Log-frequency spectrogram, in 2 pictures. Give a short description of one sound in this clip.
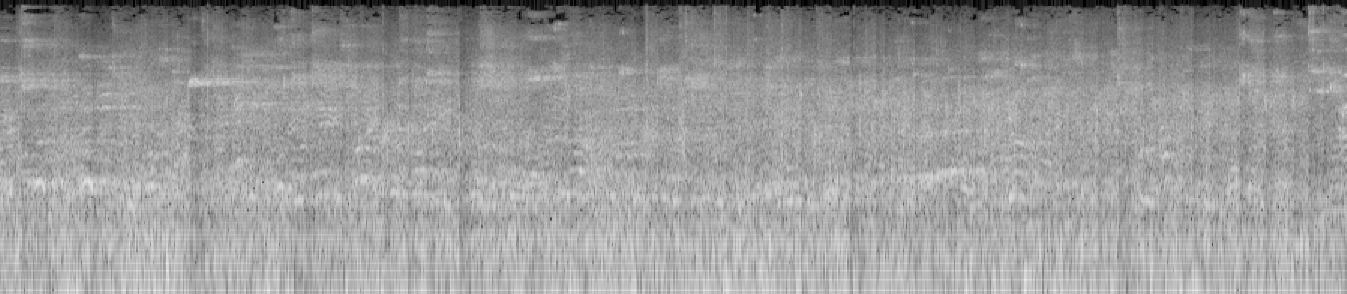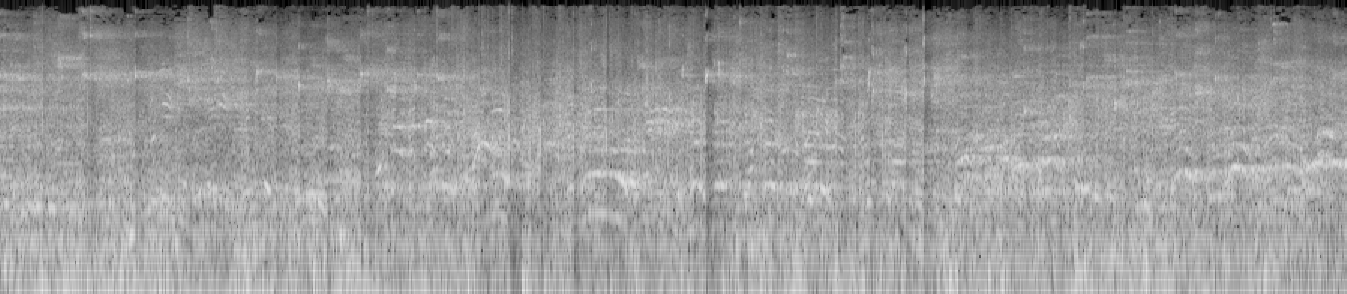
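Young players and spectators shout and chatter in a large echoing gym.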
